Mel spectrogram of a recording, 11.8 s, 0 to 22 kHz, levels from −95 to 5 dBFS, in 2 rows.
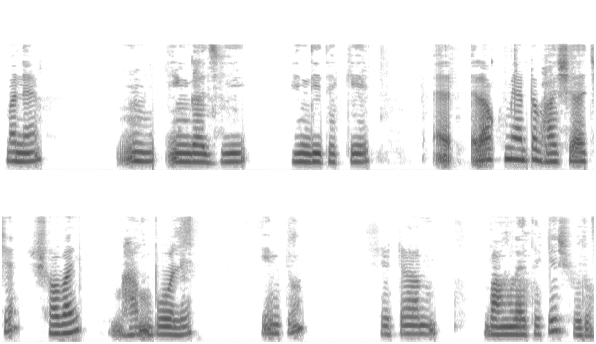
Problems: none marked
